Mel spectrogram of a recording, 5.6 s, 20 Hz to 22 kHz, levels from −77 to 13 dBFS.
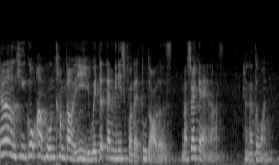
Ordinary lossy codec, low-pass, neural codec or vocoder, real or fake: none; none; codec, 16 kHz, 8 kbps, FreqCodec, larger model; fake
